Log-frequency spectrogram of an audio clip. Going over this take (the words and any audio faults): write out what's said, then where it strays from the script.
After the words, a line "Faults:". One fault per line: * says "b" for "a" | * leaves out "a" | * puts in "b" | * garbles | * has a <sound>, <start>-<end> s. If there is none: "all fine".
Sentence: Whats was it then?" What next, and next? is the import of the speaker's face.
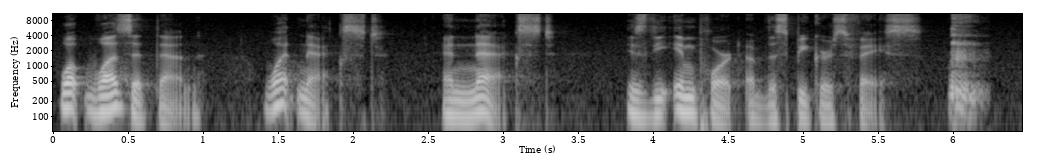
What was it then?" What next, and next? is the import of the speaker's face.
Faults:
* says "What" for "Whats"
* has a throat clearing, 6.0-6.3 s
